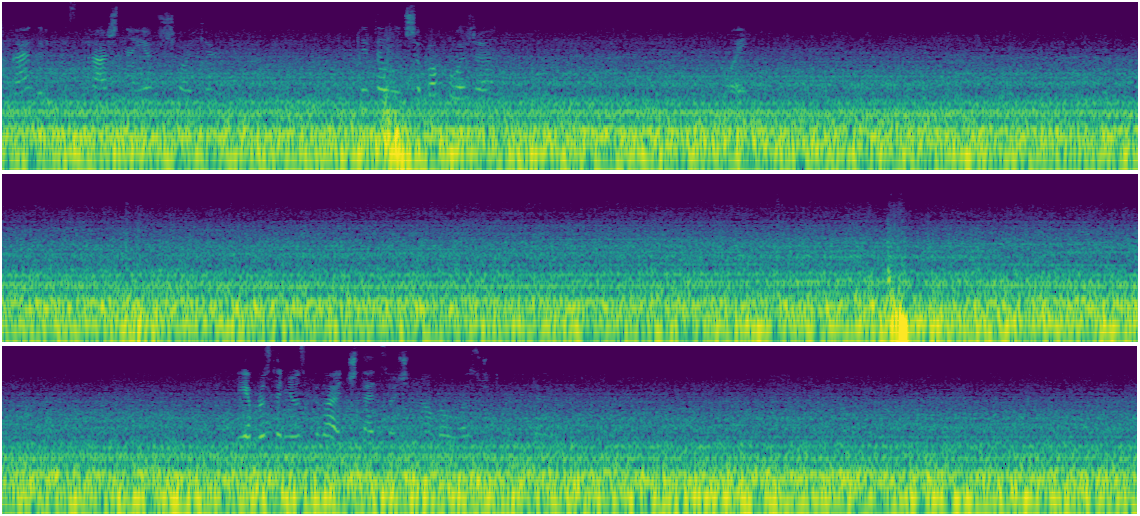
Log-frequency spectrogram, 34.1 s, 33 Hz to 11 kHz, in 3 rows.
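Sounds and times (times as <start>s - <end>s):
car interior low rumble: 0.0s - 34.0s.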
